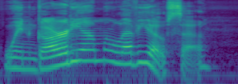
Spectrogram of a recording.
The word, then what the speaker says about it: Wingardium Leviosa: Wingardium Leviosa.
